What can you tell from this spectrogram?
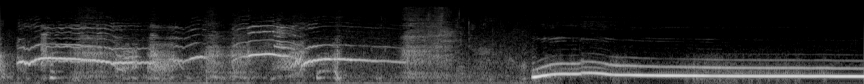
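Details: Puppy learning to howl, giving wavering, rising-and-falling howls with faint background noise, ending in one long, steady, clear howl that slowly drops in pitch.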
